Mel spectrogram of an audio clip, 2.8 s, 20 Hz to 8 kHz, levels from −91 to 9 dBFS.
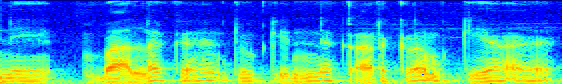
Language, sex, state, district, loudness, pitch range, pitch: Hindi, male, Maharashtra, Dhule, -18 LUFS, 105-140 Hz, 120 Hz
